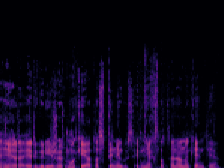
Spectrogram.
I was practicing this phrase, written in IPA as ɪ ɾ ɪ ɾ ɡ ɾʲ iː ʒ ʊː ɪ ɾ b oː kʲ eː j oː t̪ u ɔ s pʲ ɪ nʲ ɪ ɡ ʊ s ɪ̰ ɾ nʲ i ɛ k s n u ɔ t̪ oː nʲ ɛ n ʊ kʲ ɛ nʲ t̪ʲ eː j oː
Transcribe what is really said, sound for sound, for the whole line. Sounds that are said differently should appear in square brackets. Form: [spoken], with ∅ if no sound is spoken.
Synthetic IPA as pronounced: ɪ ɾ ɪ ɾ ɡ ɾʲ iː ʒ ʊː ɪ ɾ [m] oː kʲ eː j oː t̪ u ɔ s pʲ ɪ nʲ ɪ ɡ ʊ s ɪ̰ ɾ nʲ i ɛ k s n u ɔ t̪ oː nʲ ɛ n ʊ kʲ ɛ nʲ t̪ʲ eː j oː

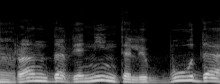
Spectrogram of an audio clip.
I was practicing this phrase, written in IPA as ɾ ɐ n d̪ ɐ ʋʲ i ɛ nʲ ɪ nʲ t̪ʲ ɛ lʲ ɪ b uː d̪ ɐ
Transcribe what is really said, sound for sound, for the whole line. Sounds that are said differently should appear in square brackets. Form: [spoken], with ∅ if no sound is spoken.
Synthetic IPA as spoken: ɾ ɐ n d̪ ɐ ʋʲ i ɛ nʲ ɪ nʲ t̪ʲ ɛ lʲ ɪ b uː d̪ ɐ

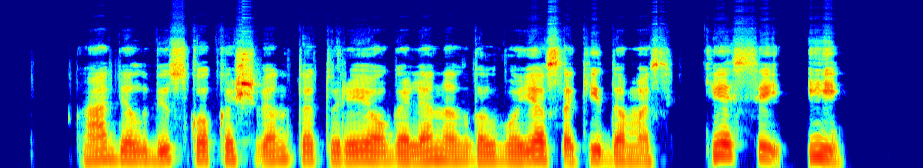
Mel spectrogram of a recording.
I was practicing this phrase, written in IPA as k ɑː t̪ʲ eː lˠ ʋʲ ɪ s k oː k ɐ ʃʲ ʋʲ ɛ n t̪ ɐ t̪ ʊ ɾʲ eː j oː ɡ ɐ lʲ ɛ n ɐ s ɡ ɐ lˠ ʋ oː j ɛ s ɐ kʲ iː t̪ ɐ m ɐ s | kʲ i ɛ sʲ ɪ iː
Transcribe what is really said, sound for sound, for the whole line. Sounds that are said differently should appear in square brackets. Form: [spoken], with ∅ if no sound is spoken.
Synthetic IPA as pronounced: k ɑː [d̪ʲ] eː lˠ ʋʲ ɪ s k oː k ɐ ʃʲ ʋʲ ɛ n t̪ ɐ t̪ ʊ ɾʲ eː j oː ɡ ɐ lʲ ɛ n ɐ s ɡ ɐ lˠ ʋ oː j ɛ s ɐ kʲ iː [d̪] ɐ m ɐ s | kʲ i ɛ sʲ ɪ iː

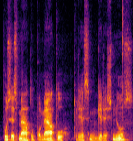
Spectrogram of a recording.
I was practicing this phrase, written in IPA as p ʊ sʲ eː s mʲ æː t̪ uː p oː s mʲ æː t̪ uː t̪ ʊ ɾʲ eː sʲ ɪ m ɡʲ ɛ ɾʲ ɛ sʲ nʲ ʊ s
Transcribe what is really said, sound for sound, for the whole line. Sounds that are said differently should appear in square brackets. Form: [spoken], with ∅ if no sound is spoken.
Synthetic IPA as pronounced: p ʊ sʲ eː s mʲ æː t̪ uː p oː [∅] mʲ æː t̪ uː t̪ ʊ ɾʲ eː sʲ ɪ m ɡʲ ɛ ɾʲ ɛ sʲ nʲ ʊ s

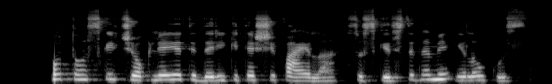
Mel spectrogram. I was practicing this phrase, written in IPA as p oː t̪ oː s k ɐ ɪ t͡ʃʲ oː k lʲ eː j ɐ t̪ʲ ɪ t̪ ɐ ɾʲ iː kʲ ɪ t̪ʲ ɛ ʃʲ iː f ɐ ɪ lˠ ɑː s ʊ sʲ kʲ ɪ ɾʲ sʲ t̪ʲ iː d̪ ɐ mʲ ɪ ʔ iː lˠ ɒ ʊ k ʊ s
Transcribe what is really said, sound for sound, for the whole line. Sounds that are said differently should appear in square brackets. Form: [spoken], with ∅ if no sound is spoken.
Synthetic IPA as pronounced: p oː t̪ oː s k ɐ ɪ t͡ʃʲ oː k lʲ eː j ɐ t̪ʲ ɪ [d̪] ɐ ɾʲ iː kʲ ɪ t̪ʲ ɛ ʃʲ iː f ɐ ɪ lˠ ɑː s ʊ sʲ kʲ ɪ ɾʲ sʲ t̪ʲ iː d̪ ɐ mʲ ɪ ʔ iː lˠ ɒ ʊ k ʊ s

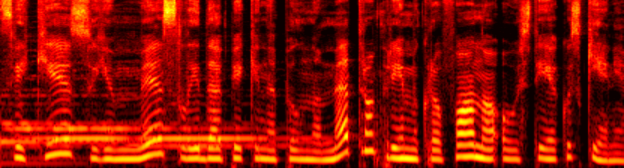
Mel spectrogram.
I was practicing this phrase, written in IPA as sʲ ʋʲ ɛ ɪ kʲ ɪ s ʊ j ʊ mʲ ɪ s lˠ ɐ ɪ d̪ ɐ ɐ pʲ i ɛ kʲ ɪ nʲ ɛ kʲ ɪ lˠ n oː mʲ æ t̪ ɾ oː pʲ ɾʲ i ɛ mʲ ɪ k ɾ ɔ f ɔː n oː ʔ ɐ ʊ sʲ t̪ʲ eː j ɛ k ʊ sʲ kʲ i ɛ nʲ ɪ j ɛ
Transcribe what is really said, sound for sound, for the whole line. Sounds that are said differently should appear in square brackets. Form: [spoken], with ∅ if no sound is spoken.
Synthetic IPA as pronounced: sʲ ʋʲ ɛ ɪ kʲ ɪ s ʊ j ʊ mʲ ɪ s lˠ ɐ ɪ d̪ ɐ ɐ pʲ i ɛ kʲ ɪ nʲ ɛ [pʲ] ɪ lˠ n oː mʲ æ t̪ ɾ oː pʲ ɾʲ i ɛ mʲ ɪ k ɾ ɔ f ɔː n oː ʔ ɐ ʊ sʲ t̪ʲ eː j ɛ k ʊ sʲ kʲ i ɛ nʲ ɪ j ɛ

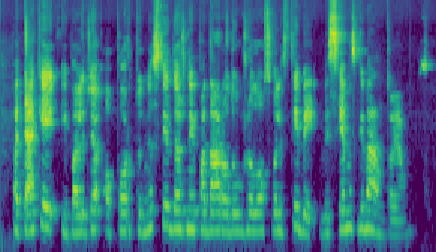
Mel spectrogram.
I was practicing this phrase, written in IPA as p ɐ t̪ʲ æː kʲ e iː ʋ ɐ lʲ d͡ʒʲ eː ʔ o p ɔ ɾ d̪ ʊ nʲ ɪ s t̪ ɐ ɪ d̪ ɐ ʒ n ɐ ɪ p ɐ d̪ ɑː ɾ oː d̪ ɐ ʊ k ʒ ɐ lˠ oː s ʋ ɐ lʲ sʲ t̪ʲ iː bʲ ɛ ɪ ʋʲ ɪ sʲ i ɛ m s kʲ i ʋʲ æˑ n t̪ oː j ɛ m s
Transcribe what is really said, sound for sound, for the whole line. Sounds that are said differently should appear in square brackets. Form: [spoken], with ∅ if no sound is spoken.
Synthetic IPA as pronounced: p ɐ t̪ʲ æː kʲ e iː ʋ ɐ lʲ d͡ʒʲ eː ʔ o p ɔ ɾ [t̪] ʊ nʲ ɪ s t̪ ɐ ɪ d̪ ɐ ʒ n ɐ ɪ p ɐ d̪ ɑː ɾ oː d̪ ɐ ʊ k ʒ ɐ lˠ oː s ʋ ɐ lʲ sʲ t̪ʲ iː bʲ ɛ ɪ ʋʲ ɪ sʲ i ɛ m s [ɡʲ] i ʋʲ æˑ n t̪ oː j ɛ m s

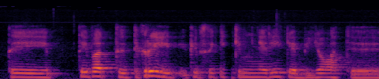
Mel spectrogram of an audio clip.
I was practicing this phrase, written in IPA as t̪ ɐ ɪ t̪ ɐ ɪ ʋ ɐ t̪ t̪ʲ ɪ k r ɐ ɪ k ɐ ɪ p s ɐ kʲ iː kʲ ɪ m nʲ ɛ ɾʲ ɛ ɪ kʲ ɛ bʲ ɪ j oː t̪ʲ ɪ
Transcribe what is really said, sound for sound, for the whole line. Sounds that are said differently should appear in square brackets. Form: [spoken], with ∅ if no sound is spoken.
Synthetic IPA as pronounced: t̪ ɐ ɪ t̪ ɐ ɪ ʋ ɐ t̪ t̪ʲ ɪ k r ɐ ɪ k ɐ ɪ p s ɐ kʲ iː kʲ ɪ m nʲ ɛ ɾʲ ɛ ɪ kʲ ɛ bʲ ɪ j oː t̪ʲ ɪ

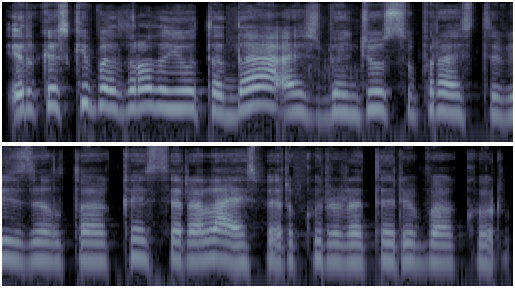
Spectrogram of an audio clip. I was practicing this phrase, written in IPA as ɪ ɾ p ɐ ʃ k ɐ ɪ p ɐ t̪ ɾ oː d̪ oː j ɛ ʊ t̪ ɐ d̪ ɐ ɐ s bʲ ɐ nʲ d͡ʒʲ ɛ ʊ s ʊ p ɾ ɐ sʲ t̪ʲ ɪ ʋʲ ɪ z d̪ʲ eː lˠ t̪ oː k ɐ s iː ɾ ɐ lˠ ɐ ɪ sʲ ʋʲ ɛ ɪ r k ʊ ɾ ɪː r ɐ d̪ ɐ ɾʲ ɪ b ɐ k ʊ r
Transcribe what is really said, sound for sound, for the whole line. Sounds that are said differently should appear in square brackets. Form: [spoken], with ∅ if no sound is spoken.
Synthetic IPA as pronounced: ɪ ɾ [k] ɐ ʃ k ɐ ɪ p ɐ t̪ ɾ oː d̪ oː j ɛ ʊ t̪ ɐ d̪ ɐ ɐ [ʃ] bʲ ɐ nʲ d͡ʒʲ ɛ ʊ s ʊ p ɾ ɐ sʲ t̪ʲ ɪ ʋʲ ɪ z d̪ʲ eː lˠ t̪ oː k ɐ s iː ɾ ɐ lˠ ɐ ɪ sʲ ʋʲ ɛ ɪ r k ʊ ɾ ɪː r ɐ [t̪] ɐ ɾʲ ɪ b ɐ k ʊ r

